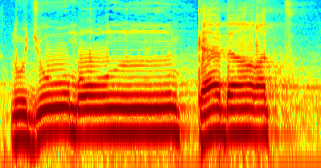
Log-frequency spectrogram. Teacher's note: Dari gunah itu ng langsung masuk ke tempat huruf setelahnya. · nah nunnya langsung masuk ke huruf kaf, ke tempatnya makhrajnya kaf. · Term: ikhfa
